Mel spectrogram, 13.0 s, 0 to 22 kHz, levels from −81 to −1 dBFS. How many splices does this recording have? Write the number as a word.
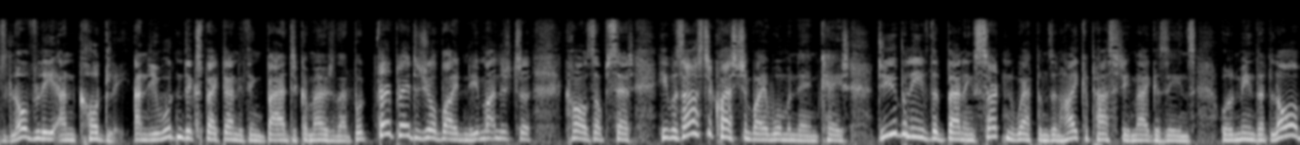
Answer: one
